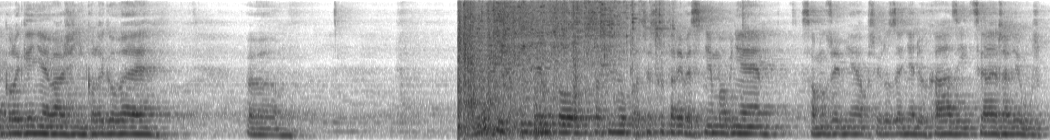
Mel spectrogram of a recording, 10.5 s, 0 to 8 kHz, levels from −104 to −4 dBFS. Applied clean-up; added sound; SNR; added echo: none; Shatter; -1 dB; reverberation time 0.8 s.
